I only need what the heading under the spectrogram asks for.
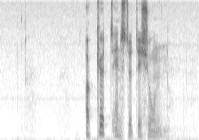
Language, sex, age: Norwegian, male, 32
